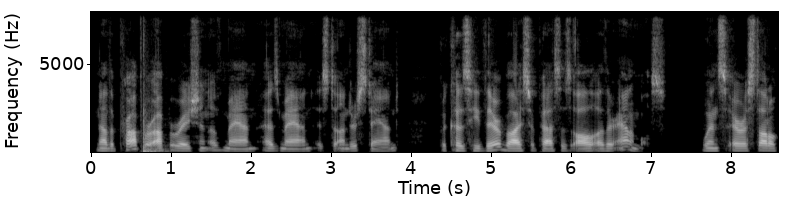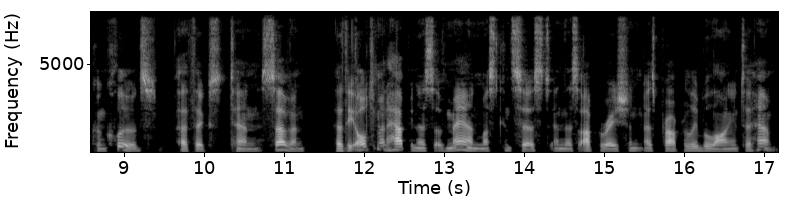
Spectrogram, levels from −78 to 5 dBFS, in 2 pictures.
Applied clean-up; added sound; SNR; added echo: classical method spectral subtraction.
